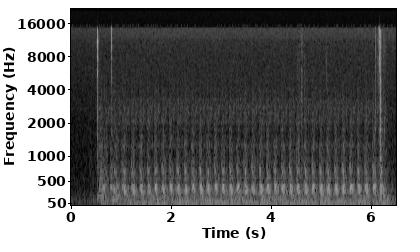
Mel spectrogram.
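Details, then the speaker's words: 2006 Volkswagen Golf Plus 1.9 TDI (BXE) with a cold engine: starter churns about three compression beats a second for six seconds and never fires; long cranking and no-start when cold, cause not yet confirmed. "okay he's not going to start he's doing the same that did two days ago no he not going to start uh so two days ago I did exactly this I couldn't get the engine to start at all"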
